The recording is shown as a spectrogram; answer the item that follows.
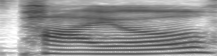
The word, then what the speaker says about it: Payal: for that me my name is payal for those that don't know that's pronounced like a pile of data or a pile of data science projects I'm an immigrant I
